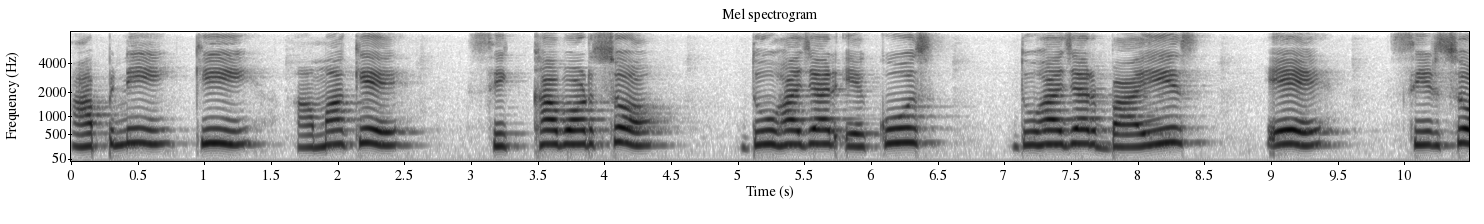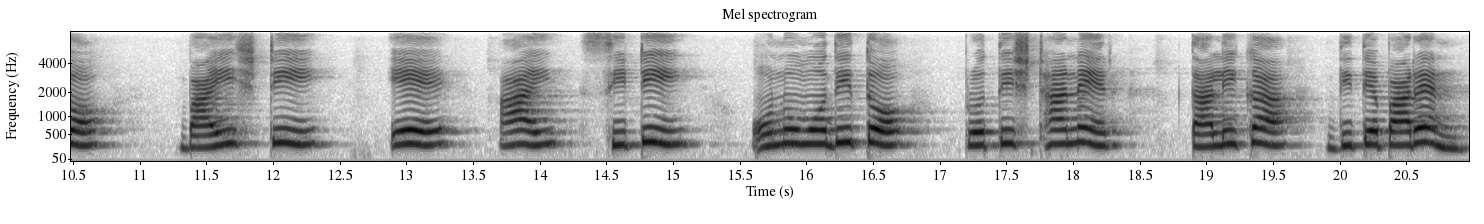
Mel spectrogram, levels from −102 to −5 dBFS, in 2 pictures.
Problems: constant background noise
